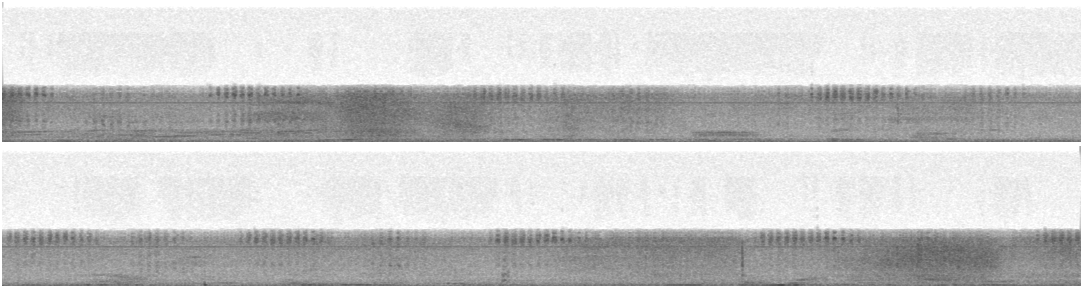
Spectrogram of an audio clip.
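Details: House cat purring contentedly during a pat, sitting still for once; even low buzzing purr runs throughout, broken by faint rustles and a brief soft tap near the nine-second mark.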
